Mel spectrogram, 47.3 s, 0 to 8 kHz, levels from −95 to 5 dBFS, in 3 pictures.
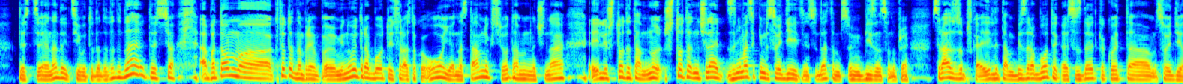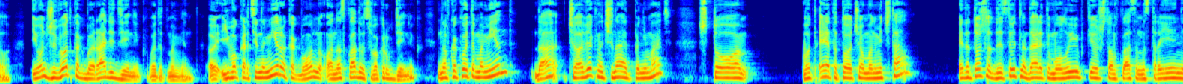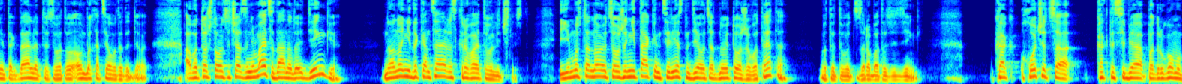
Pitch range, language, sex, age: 120-160 Hz, Russian, male, 20-39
